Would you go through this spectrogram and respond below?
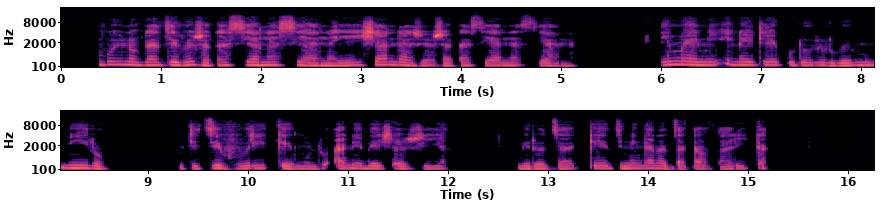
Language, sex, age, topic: Ndau, female, 36-49, health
